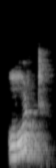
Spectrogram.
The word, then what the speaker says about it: haute: Haute, basically the H is silent, Tanvi.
